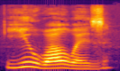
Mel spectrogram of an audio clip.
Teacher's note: You always was linked with a W sound. If the W sound or Y sound is not added between the words, the two words can get muddied and less clear.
